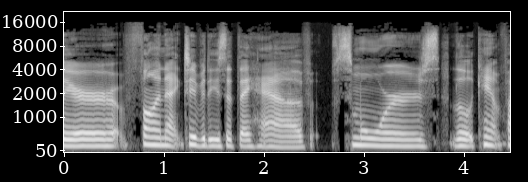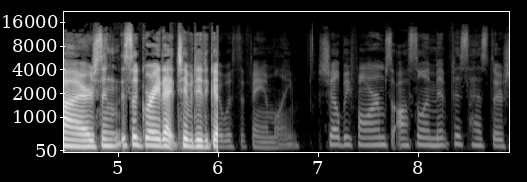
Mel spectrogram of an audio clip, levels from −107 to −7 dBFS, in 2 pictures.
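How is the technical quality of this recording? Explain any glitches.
There's one real problem, and it takes over the last few seconds of the speech. From about 6.00 s, right after "a great activity to", through to the end, the level drops by about 30 dB when the audio is heard in mono. That pattern points to one channel inverted: one side likely has its polarity flipped, so everything the two channels share cancels in the sum. The centred speech nearly disappears, leaving only a faint residue of whatever differed between the sides.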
